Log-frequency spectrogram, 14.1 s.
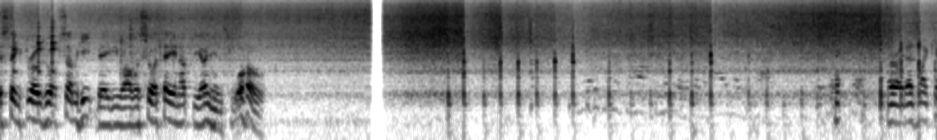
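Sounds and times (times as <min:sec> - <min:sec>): onions and beef sizzling: 0:00.0 - 0:14.0
wooden spoon knocking on pot: 0:00.2 - 0:00.9, 0:06.7 - 0:14.0.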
